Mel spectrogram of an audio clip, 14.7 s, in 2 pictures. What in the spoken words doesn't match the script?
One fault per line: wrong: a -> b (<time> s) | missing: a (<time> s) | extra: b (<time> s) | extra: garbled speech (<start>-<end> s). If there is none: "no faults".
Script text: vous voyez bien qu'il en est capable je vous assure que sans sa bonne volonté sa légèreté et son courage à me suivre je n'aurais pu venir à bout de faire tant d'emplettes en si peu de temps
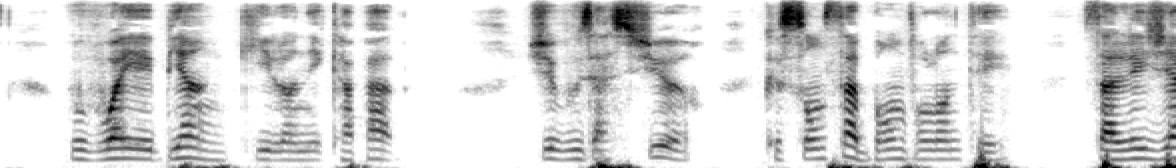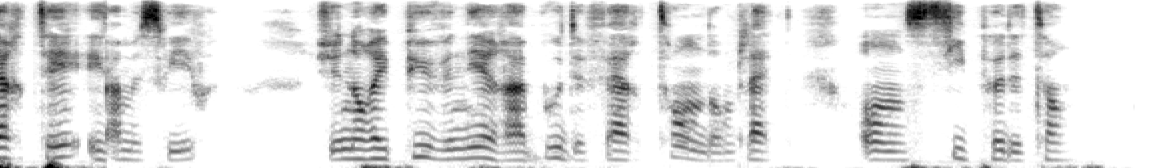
missing: son courage (8.0 s)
